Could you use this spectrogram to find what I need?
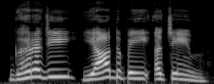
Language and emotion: Sindhi, neutral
